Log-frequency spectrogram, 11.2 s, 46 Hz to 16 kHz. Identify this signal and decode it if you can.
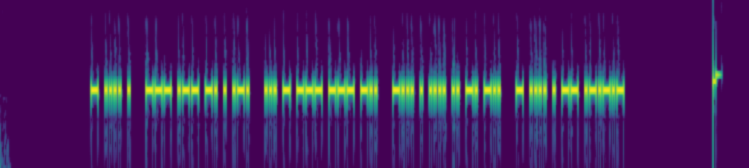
Morse code, heard as a keyed tone, about 36 wpm, 700 Hz. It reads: THE OWNER STOOD BEHIND THEM.
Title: Sentences from Top 1600 Words 35wpm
